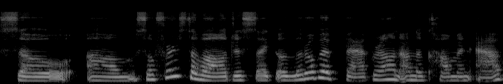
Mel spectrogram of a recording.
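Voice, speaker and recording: A plain, everyday voice moves at a fairly slow pace with hardly any pauses and ordinary pitch variation. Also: woman, medium pitch for a woman. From US Midwest, Ohio (moved to US at nine). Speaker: college admissions consultant. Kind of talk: online seminar presentation. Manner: conversational, many fillers.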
